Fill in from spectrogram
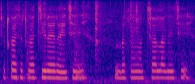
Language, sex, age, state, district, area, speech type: Maithili, male, 30-45, Bihar, Araria, rural, spontaneous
